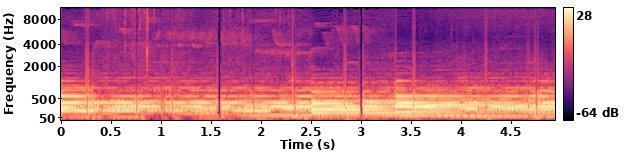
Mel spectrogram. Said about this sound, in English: The first thing that's like really present is this bird recording I did.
